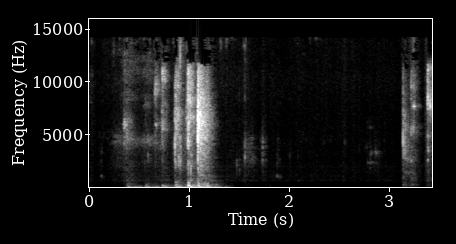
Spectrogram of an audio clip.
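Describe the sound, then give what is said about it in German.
A loud, rapid flurry of computer keyboard typing lasts about a second, then after a quiet pause a few more quick keystrokes clatter. “Und irgendjemand tippt hier verdammt laut in die Tasten.”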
